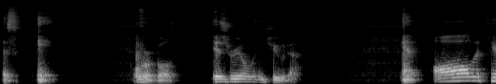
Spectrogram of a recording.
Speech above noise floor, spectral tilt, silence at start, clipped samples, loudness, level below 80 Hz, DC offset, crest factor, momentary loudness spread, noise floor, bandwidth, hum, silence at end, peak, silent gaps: 48 dB; -7 dB/octave; 0.05 s; under 0.1%; -26 LUFS; -68 dBFS; under 0.1%; 18 dB; 11 LU; -72 dBFS; 16 kHz; none; 0 s; -8 dBFS; none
